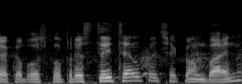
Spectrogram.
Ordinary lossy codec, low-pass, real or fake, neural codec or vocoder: MP3, 48 kbps; 7.2 kHz; fake; codec, 44.1 kHz, 7.8 kbps, Pupu-Codec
